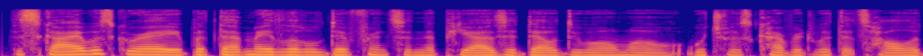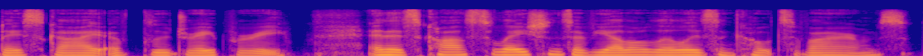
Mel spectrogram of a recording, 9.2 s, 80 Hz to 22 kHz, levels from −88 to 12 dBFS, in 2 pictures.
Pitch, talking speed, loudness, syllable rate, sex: 150 Hz, 220 wpm, -19 LUFS, 5.8 syllables/s, female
